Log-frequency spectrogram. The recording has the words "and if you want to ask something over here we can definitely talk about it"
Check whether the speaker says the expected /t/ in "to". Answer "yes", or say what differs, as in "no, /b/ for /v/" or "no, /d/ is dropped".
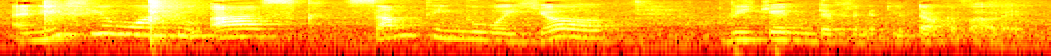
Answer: yes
